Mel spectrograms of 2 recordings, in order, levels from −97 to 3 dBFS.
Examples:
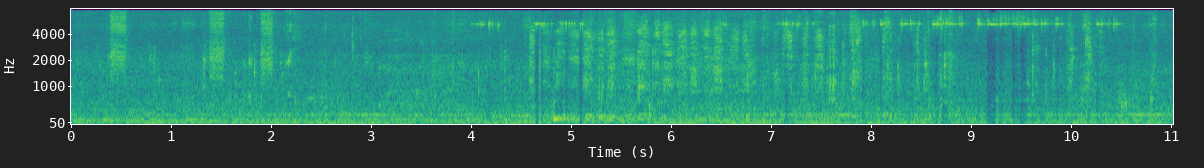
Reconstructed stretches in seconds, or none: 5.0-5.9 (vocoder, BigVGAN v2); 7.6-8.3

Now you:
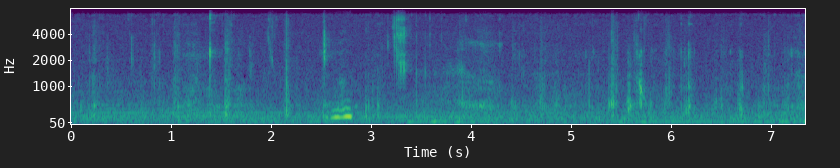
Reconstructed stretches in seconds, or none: none

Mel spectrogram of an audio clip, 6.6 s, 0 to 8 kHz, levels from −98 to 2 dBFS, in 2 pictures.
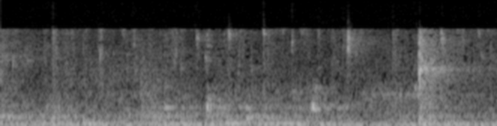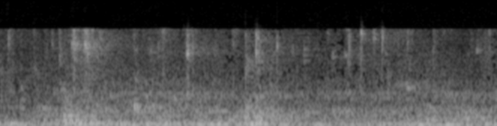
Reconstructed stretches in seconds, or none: none

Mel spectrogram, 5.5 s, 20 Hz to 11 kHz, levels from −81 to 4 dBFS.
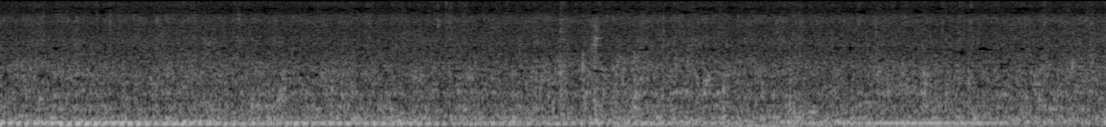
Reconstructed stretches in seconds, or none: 3.4-4.2 (vocoder, BigVGAN v2)

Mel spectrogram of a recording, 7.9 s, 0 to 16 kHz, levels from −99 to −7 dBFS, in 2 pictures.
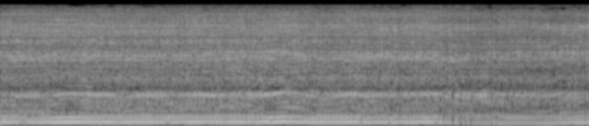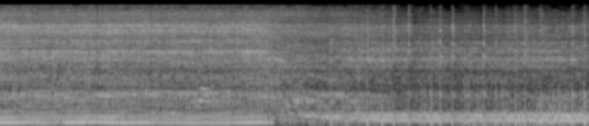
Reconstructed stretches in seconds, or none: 0.0-1.8 (vocoder, BigVGAN v2); 2.4-6.0; 7.3-7.9

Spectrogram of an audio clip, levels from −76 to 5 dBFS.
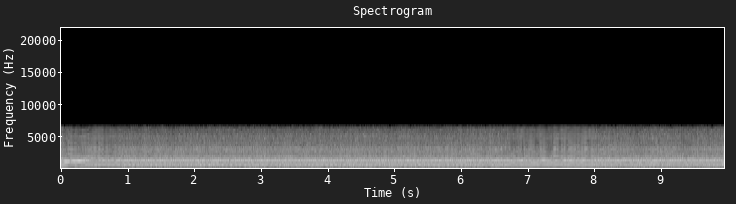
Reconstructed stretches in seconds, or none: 0.0-0.9 (vocoder, BigVGAN v2); 6.7-8.0

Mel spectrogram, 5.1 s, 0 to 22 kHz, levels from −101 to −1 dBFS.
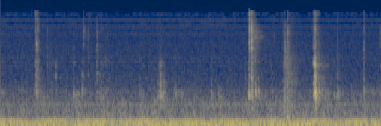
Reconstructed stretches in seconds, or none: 0.0-3.1 (vocoder, BigVGAN v2)

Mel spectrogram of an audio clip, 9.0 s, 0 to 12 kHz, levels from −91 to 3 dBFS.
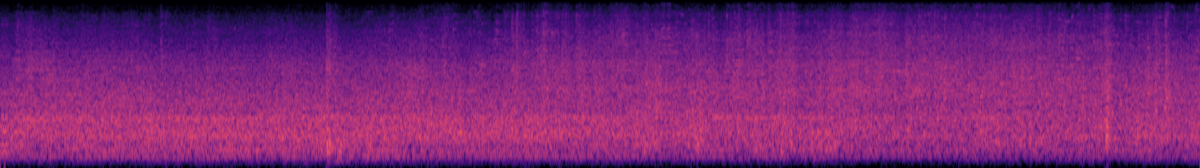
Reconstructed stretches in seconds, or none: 1.0-2.6 (vocoder, BigVGAN v2); 3.6-5.0; 5.9-9.0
